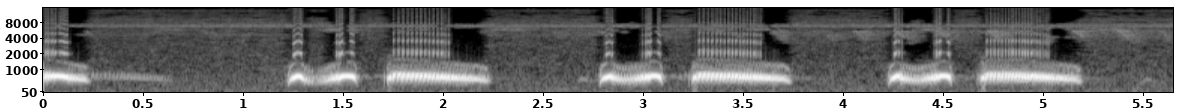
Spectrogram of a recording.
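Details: Spotted dove cooing played as a lure for hunting doves: three repeated phrases, each a quick stuttered double note leading into a long, steady, resonant coo, with short silences between.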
